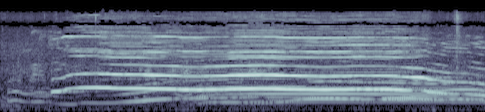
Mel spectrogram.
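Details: A female gray wolf in Golden, Canada, gives a long, smooth howl that swoops upward and holds a steady, mournful tone.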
